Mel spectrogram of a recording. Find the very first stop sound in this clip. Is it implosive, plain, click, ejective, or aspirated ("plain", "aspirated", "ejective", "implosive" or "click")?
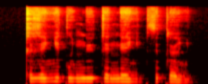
ejective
